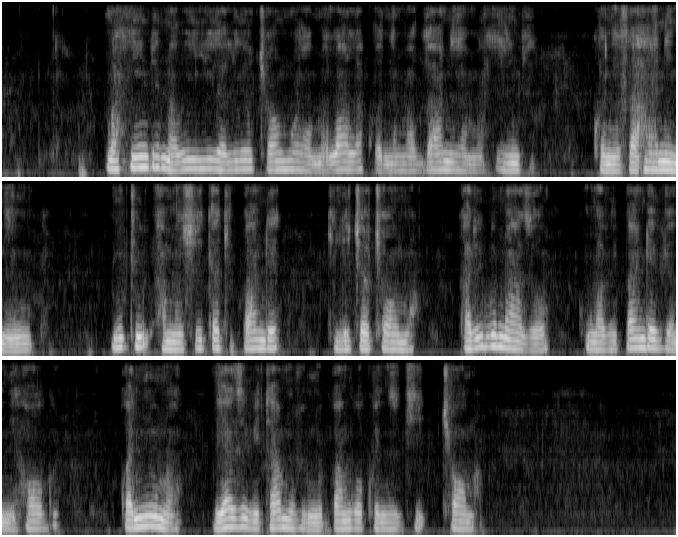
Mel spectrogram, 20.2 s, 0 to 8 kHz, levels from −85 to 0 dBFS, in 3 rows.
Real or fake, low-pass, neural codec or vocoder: fake; 7.2 kHz; codec, 16 kHz, 4.8 kbps, FACodec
